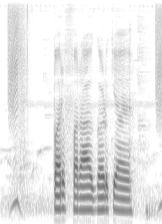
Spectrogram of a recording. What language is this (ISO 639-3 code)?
hin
